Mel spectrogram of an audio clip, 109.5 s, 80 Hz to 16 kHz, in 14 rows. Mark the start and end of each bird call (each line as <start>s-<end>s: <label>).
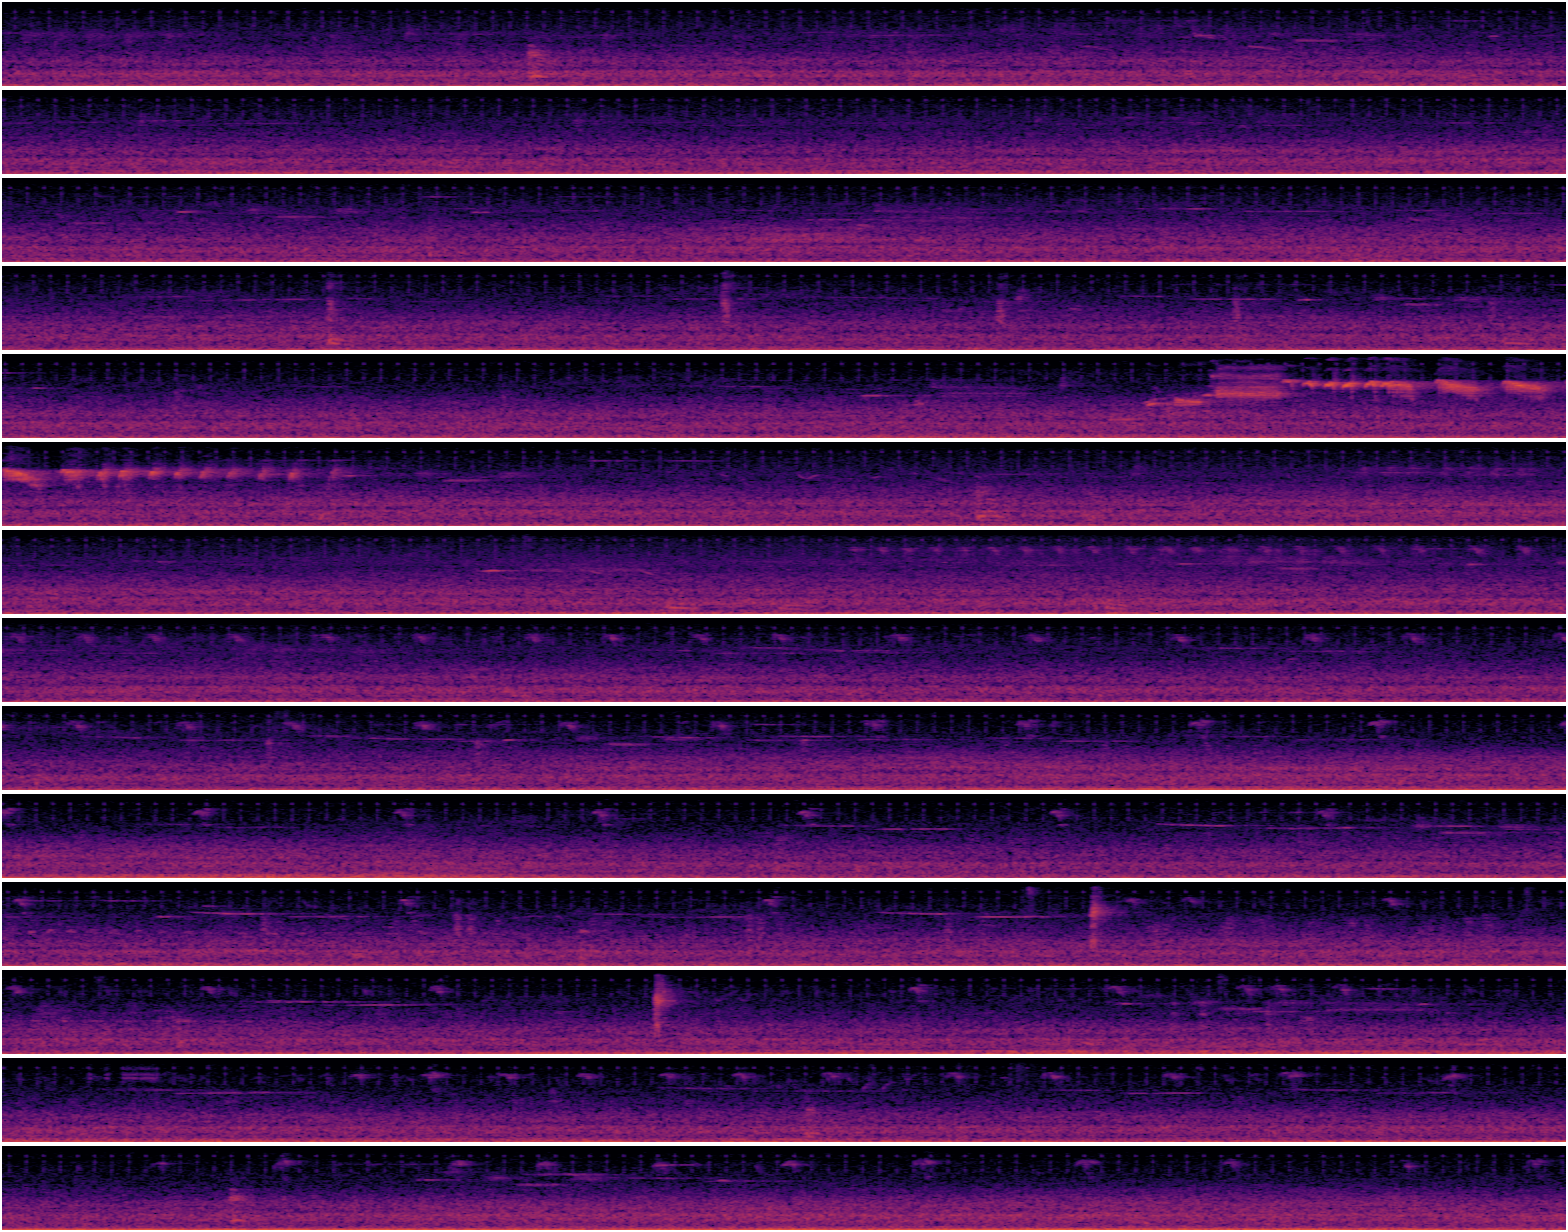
15.9s-18.5s: Song Sparrow (Melospiza melodia)
21.2s-22.3s: Black-capped Chickadee (Poecile atricapillus)
24.9s-27.2s: unidentified bird
28.4s-31.1s: unidentified bird
29.4s-31.8s: Song Sparrow (Melospiza melodia)
35.3s-36.5s: Red-winged Blackbird (Agelaius phoeniceus)
36.8s-41.0s: Red-winged Blackbird (Agelaius phoeniceus)
45.5s-47.0s: Red-winged Blackbird (Agelaius phoeniceus)
49.2s-50.4s: Baltimore Oriole (Icterus galbula)
51.0s-109.5s: unidentified bird
74.2s-95.5s: Black-capped Chickadee (Poecile atricapillus)
83.5s-83.9s: Red-winged Blackbird (Agelaius phoeniceus)
89.2s-89.5s: Red-winged Blackbird (Agelaius phoeniceus)
97.2s-109.5s: Black-capped Chickadee (Poecile atricapillus)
